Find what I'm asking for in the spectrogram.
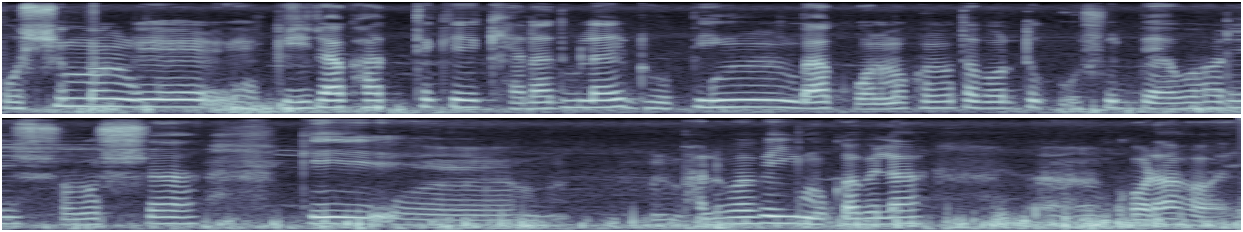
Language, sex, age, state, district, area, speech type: Bengali, male, 18-30, West Bengal, Kolkata, urban, spontaneous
